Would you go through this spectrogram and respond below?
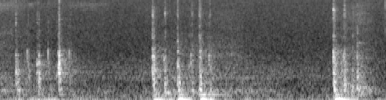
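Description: Bursts of close, crisp keystrokes on a computer keyboard as code is typed, quick clusters of clicks separated by brief pauses over a low background hum, with no speech.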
